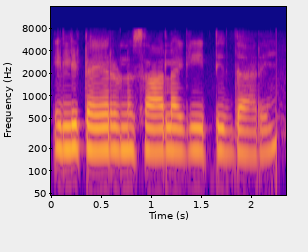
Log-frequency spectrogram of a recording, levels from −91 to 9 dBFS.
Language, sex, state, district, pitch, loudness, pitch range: Kannada, female, Karnataka, Koppal, 190 Hz, -17 LUFS, 185-195 Hz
